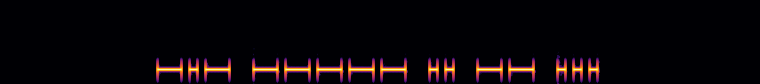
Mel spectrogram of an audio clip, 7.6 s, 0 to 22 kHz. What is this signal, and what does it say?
Morse code, heard as a keyed tone, about 15 wpm, 700 Hz. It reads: K0IMS
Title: USA Call Signs - 5 Characters - Repeated 2x - 15wpm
